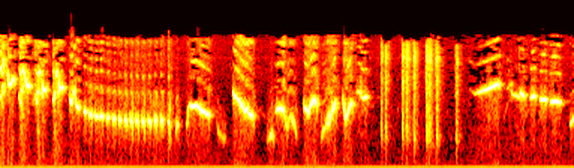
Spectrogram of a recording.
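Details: White-rumped shama of the Medan type singing vigorously: quick sharp notes, then a long falling whistle with a fast pulsing buzz, varied slurred whistles, clicking bursts, and a final gently descending whistled phrase.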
